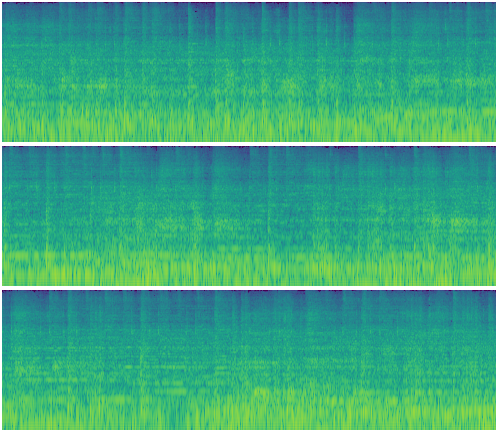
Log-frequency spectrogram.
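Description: Heavy metal band playing loud and live: a drum kit and distorted electric guitars going without a break.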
